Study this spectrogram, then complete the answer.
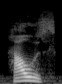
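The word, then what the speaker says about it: house: এই সাইলেন্ট থাকবে না এখানে এইচ এর উচ্চারণ হবে এইচ এর জন্য ও ইউ ভাল ব্লেন্ডিং ওয়ার্ড এর জন্য আউ তাহলে কি হলো হ প্লাস আউ হাউ এবং এস এর জন্য দন্তস তাহলে একসঙ্গে উচ্চারণ করো এইচ ও ইউ এসই হাউস এবার এখানে অনেকে ভুল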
